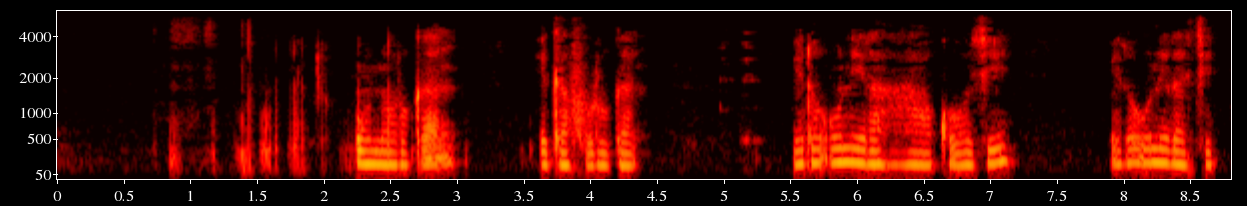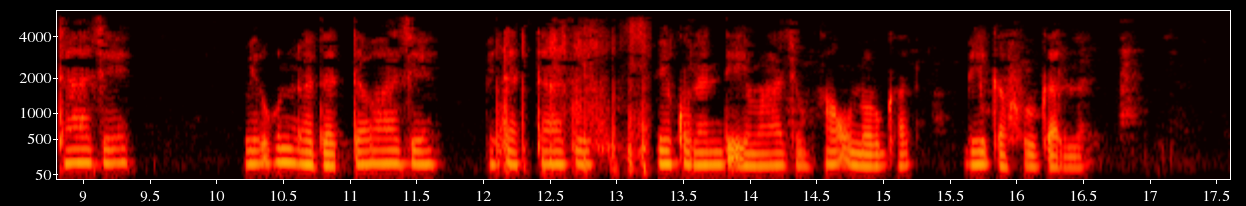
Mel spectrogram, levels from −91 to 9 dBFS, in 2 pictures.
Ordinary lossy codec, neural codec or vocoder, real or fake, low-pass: MP3, 24 kbps; none; real; 5.4 kHz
